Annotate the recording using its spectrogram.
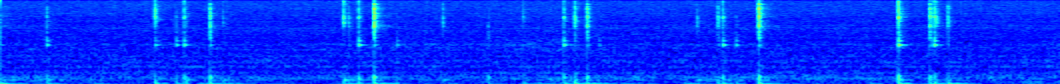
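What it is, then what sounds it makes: Metal microphone body tapped with nails. Long acrylic nails tap the smooth metal casing of a silver Blue Yeti microphone body. Short, sharp clicks with bright tops and a soft low thump come in an irregular, loose rhythm over a quiet low background hum. Each tap dies away almost at once.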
